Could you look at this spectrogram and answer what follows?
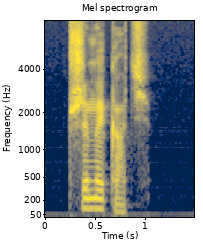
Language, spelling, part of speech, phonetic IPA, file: Polish, przymykać, verb, [pʃɨ̃ˈmɨkat͡ɕ], Pl-przymykać.ogg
